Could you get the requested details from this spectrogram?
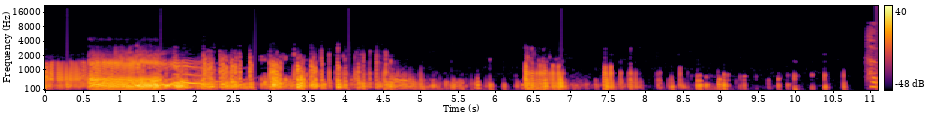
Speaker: hello boys and girls listen to the sound of my stomach growling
